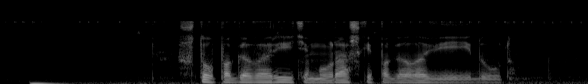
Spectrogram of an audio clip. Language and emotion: Russian, neutral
